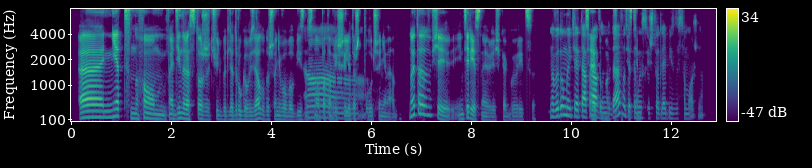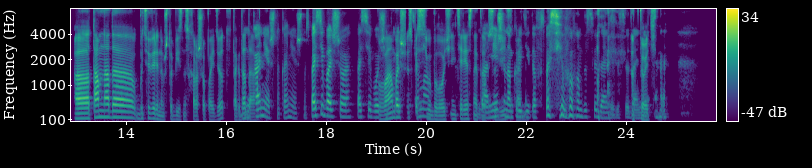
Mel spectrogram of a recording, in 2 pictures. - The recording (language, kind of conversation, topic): Russian, unstructured, Что заставляет вас не доверять банкам и другим финансовым организациям?
- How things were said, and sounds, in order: drawn out: "А"; tapping; laughing while speaking: "вам"; laugh; chuckle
